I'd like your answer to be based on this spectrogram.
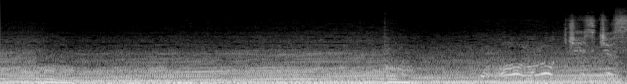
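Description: A supercharged Range Rover Velar engine in dynamic mode, eight-speed gearbox in manual, pulls hard with a loud, close, rising roar, dips briefly at a gear change, then climbs again.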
